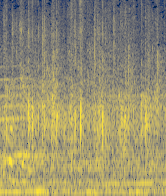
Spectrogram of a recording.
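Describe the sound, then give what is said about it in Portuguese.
Applause at a municipal ceremony: a faint, even patter of clapping throughout, mixed with crowd voices. “Salva de palmas.”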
